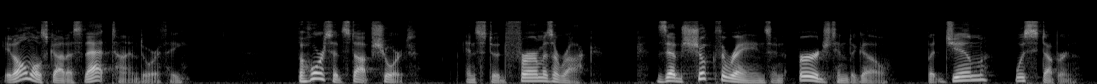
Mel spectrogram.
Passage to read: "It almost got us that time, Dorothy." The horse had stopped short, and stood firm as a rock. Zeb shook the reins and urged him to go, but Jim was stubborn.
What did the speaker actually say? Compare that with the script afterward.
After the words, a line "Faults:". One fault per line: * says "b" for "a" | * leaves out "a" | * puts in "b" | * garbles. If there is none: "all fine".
"It almost got us that time, Dorothy." The horse had stopped short, and stood firm as a rock. Zeb shook the reins and urged him to go, but Jim was stubborn.
Faults:
all fine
